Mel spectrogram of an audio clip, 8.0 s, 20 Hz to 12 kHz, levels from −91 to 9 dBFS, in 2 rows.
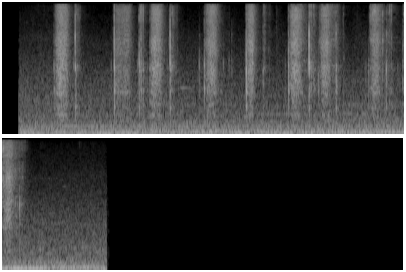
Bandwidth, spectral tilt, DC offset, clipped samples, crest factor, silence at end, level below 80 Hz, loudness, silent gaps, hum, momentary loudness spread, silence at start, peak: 11.5 kHz; -2 dB/octave; under 0.1%; under 0.1%; 30 dB; 2.95 s; -40 dBFS; -28 LUFS; none; none; 11 LU; 0.15 s; -2 dBFS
